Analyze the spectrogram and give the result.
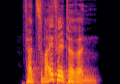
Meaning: inflection of verzweifelt: 1. strong genitive masculine/neuter singular comparative degree 2. weak/mixed genitive/dative all-gender singular comparative degree
- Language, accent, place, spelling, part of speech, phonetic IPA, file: German, Germany, Berlin, verzweifelteren, adjective, [fɛɐ̯ˈt͡svaɪ̯fl̩təʁən], De-verzweifelteren.ogg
